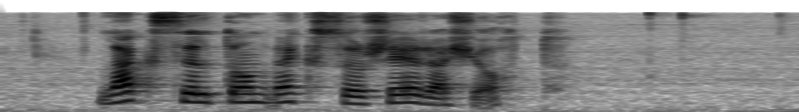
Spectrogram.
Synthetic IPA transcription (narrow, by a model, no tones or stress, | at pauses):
lɑksɪlt̪ɔnʋɛksəʃeːɾɑçɔ̰t̪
